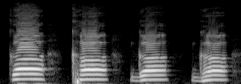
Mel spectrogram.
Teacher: कंठ मतलब हमारे कंठ से उच्चारित होता है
